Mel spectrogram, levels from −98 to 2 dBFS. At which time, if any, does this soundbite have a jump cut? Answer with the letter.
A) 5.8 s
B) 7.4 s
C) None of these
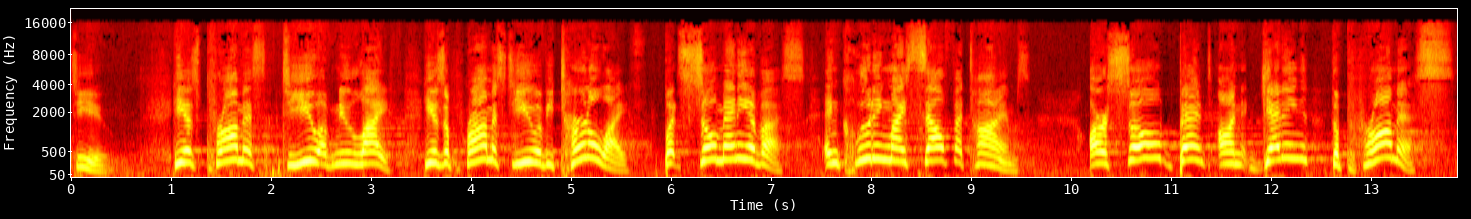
A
